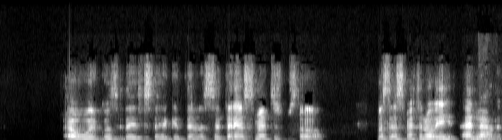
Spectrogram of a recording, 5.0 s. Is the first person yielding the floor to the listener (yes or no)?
no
